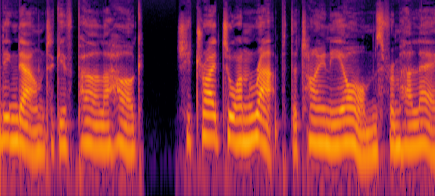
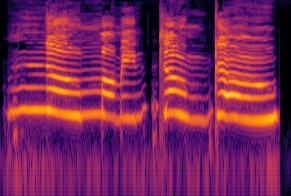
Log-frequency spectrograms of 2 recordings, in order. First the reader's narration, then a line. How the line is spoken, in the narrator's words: she screamed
